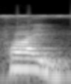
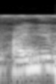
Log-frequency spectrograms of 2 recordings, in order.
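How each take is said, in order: First: ফাইন as one syllable, closing on the n; silent final E. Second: ফাইনে with an extra "eh" syllable at the end; final E sounded. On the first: Teacher gives students the right Fine, ফাইন ending on n with E silent. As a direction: say ফাইন with no vowel after the n. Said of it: "এটা বলবো". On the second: Teacher shows students how not to say Fine, ফাইনে with the final E voiced as "eh". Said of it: "so এটাকে ফাইনে বলবো না". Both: Shown as a demonstration.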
